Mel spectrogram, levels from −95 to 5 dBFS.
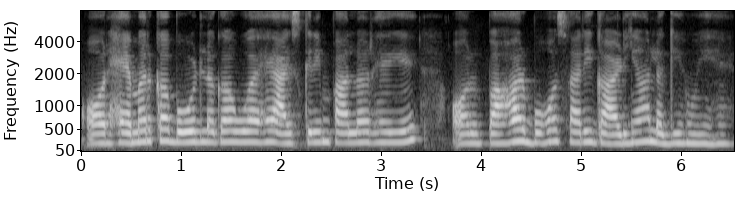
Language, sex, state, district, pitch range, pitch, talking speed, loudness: Hindi, female, Madhya Pradesh, Bhopal, 205-230 Hz, 220 Hz, 175 wpm, -18 LUFS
